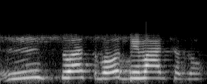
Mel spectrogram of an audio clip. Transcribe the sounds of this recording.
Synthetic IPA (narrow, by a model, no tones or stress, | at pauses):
swəst̪bəɦut̪̚bimaːɾt͡ʃʰɐlũ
